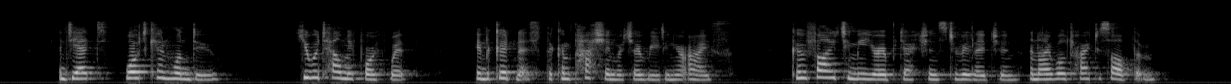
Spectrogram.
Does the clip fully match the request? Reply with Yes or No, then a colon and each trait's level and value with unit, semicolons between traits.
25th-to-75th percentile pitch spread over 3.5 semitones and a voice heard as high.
No: average, 2.9 semitones; high, 245 Hz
